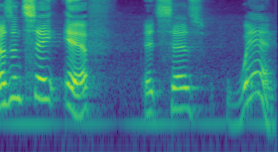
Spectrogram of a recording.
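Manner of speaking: if and when stressed, drawn out slowly. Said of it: "Underline the word when".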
